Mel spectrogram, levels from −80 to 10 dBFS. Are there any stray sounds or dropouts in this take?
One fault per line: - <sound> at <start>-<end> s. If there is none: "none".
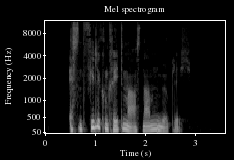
none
